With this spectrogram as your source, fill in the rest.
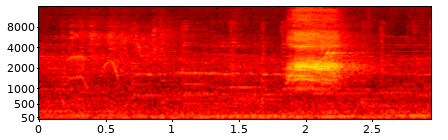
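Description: Crows caw and squawk while fighting over scattered food outdoors, with harsh calls rising to a loud burst midway over steady low background noise.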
